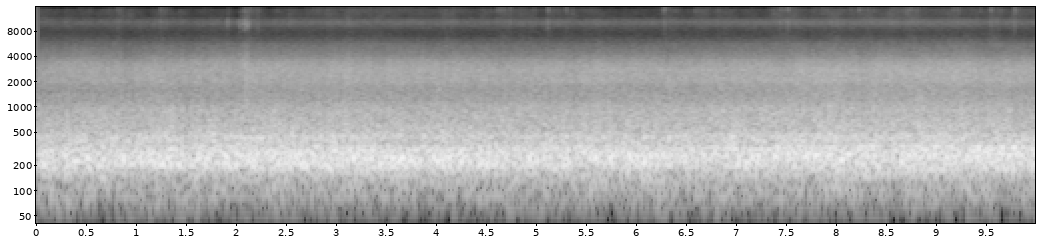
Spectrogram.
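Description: A train running along the track, a steady, even running noise with no breaks or distinct wheel clicks.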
